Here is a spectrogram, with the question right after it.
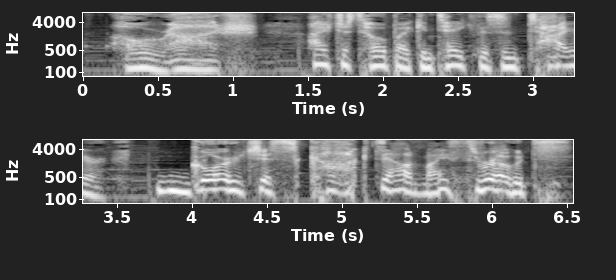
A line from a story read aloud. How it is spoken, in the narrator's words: She whispered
